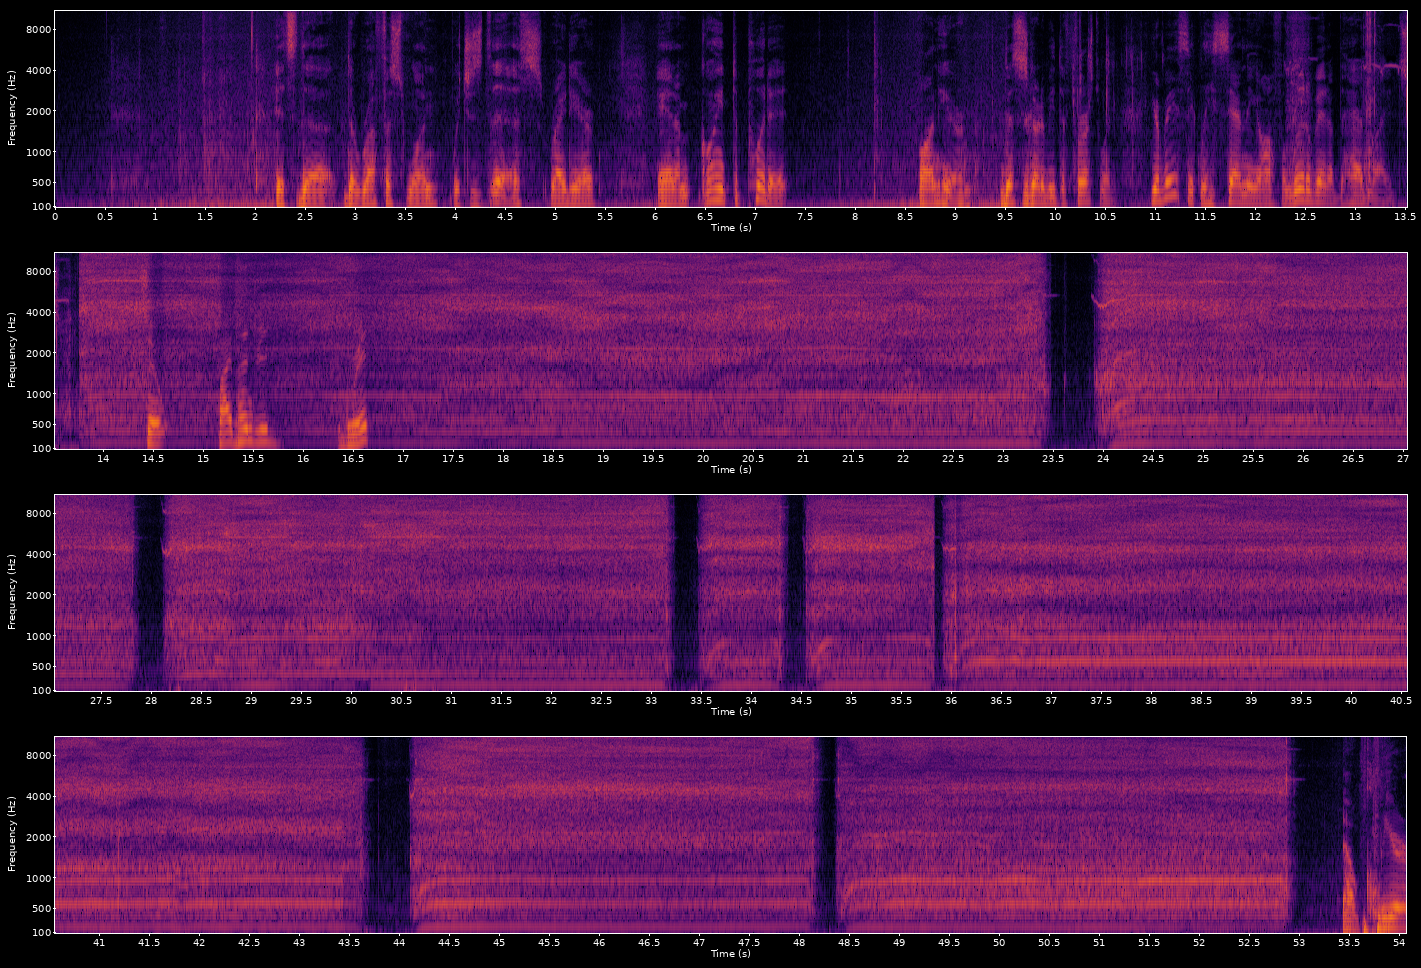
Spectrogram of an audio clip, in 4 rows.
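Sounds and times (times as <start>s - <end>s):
electric drill sanding: 12.2s - 53.0s.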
